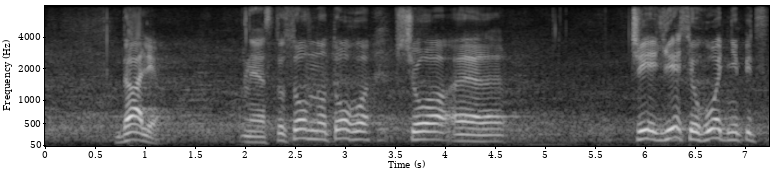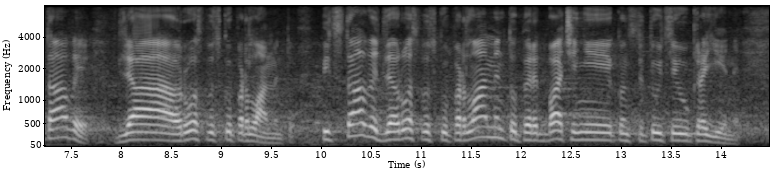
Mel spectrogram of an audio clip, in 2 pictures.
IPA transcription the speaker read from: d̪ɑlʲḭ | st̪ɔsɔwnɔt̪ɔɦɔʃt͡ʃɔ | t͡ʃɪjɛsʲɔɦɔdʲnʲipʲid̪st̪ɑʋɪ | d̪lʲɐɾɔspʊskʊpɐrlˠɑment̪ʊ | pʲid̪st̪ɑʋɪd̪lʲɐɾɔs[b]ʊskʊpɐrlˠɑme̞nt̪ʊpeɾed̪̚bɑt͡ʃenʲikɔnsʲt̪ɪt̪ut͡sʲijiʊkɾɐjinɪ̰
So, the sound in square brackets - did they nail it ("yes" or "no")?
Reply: no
